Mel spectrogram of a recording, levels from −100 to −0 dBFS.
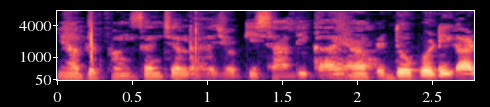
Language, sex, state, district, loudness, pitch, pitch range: Hindi, male, Bihar, Lakhisarai, -20 LUFS, 105 Hz, 105-110 Hz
